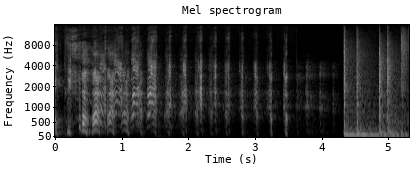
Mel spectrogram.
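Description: A sheep bleats in a long, wavering run of quavering pulses that gradually fade and thin out, followed abruptly by a burst of louder music.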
